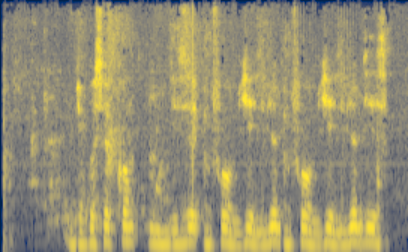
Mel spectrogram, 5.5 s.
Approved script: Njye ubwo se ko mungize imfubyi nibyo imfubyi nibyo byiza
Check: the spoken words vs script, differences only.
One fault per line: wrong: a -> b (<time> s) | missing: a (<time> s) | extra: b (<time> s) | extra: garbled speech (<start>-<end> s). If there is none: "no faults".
no faults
